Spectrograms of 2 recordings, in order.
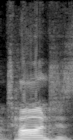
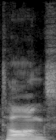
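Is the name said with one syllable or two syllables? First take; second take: two syllables; one syllable. First: The name is said with two syllables. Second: The name is said with one syllable. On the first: The speaker calls it right. "apparently is how you say his name" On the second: The speaker calls it wrong. "I'm saying it wrong"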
